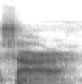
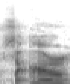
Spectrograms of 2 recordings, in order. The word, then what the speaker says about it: Sa'ar: So the Israeli Minister of Foreign Affairs, Gideon Sa'ar, it's S-A apostrophe A-R, Sa'ar, I guess that's how you pronounce his name.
